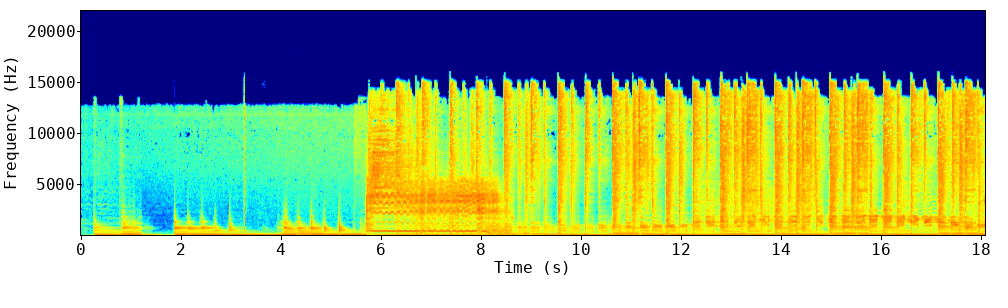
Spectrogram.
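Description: A 1997 indie rock song plays loudly with no vocals: a bouncy, plucked bass-and-guitar riff opens, then a fuzzy, distorted guitar and driving drums crash in and keep a steady rhythm.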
